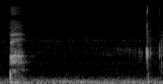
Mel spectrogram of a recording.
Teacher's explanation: It sounds like a puff of air coming out of your mouth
